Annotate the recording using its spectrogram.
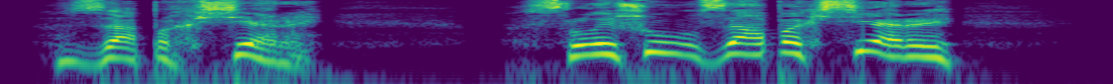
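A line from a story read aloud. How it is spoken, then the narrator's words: Commandant babbling. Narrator (Russian): Где-то у дальней стены пролепетал комендант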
